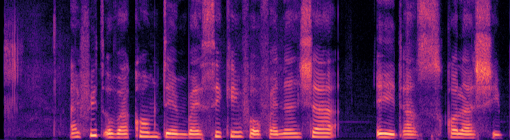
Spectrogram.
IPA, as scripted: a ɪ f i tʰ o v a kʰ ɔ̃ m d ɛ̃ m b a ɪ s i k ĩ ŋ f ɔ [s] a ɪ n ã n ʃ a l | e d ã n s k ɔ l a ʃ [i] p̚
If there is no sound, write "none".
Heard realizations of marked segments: f, i

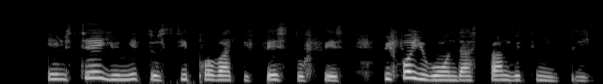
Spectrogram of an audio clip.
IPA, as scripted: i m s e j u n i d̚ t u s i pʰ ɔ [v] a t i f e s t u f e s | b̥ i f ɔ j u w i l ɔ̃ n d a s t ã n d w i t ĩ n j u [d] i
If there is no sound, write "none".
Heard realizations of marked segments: v, b

